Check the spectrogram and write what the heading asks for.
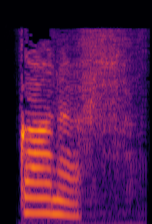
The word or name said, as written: gonef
